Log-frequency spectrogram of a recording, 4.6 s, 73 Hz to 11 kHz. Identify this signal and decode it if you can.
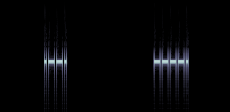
Morse code, heard as a keyed tone, about 31 wpm, spaced as for 5 wpm, 700 Hz. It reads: P9
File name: Lesson 38d - Letter q - Two Characters 30wpm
